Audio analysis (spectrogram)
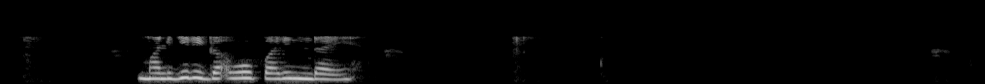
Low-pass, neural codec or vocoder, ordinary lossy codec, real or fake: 3.6 kHz; none; AAC, 24 kbps; real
